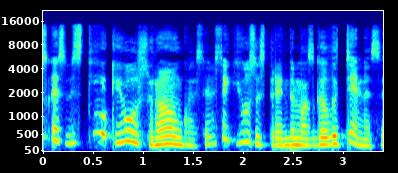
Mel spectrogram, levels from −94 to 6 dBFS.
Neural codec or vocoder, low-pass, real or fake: codec, 44.1 kHz, 2.6 kbps, DAC; 14.4 kHz; fake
